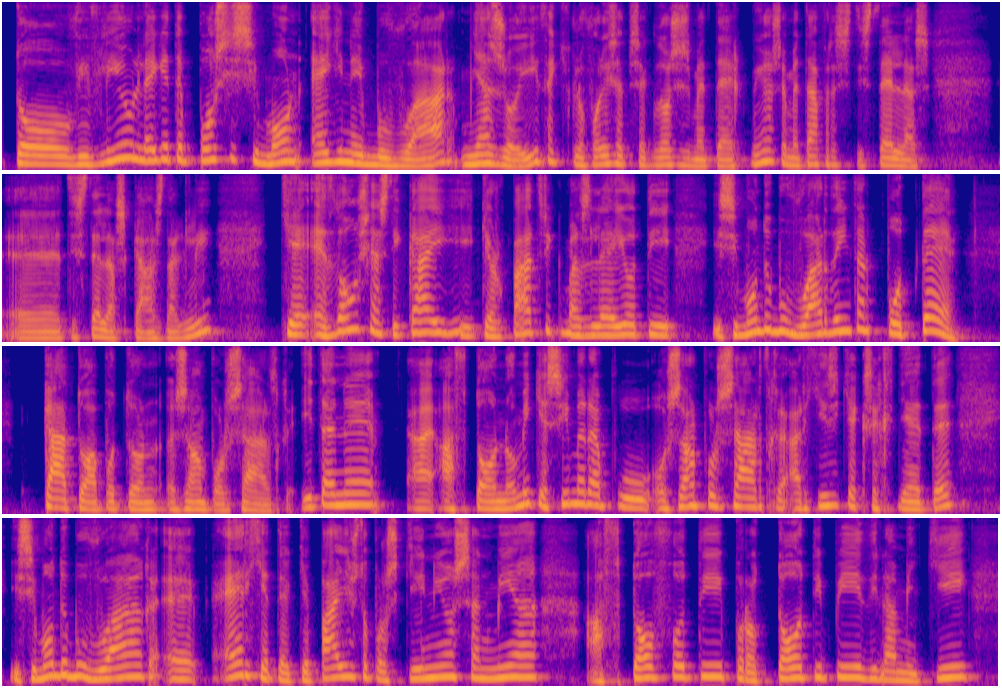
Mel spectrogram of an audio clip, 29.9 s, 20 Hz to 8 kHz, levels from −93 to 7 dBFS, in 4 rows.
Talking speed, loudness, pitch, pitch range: 145 wpm, -22 LUFS, 160 Hz, 130-190 Hz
